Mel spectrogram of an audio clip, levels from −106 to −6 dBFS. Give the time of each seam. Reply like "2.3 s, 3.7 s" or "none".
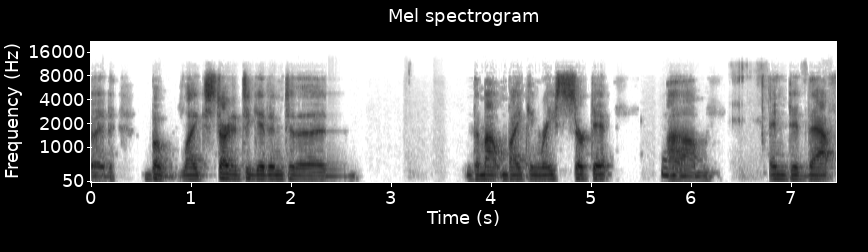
none

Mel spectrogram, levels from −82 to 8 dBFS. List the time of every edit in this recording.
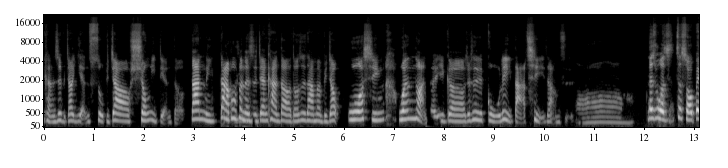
none

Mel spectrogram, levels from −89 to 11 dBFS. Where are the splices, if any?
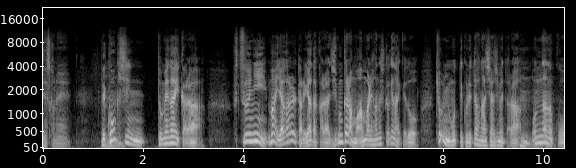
1.2 s

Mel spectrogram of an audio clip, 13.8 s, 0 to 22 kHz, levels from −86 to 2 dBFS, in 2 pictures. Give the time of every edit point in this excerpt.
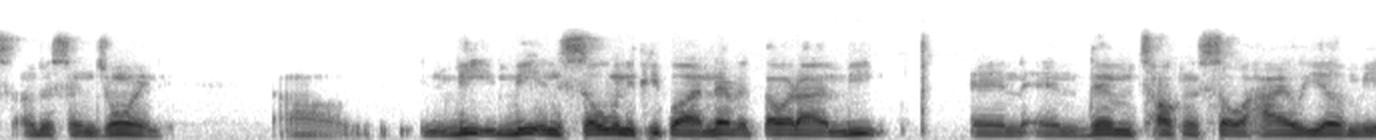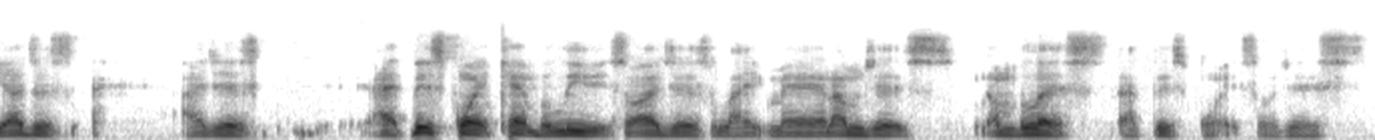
none

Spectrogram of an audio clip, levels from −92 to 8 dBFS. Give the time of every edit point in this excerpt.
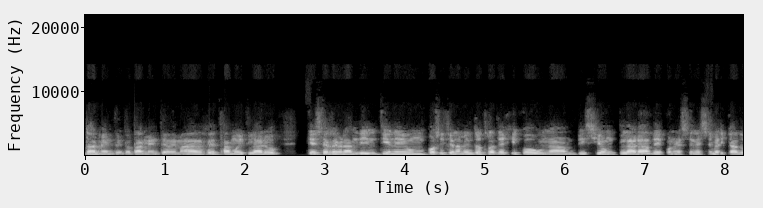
none

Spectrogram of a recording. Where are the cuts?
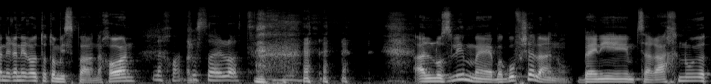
1.9 s, 4.1 s, 5.7 s

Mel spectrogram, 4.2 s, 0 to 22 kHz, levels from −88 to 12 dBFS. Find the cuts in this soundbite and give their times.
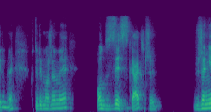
2.9 s

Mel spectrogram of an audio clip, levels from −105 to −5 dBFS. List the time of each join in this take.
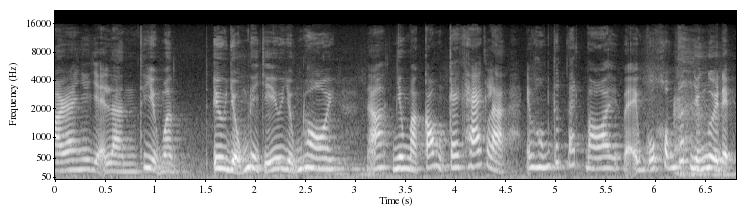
none

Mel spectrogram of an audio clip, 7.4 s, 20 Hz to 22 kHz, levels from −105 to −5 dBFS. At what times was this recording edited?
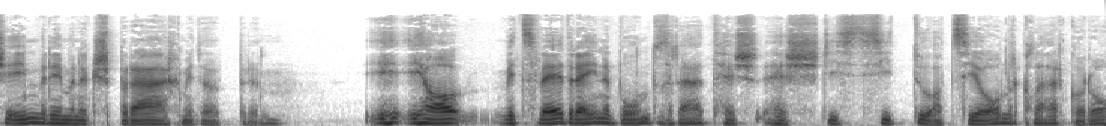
none

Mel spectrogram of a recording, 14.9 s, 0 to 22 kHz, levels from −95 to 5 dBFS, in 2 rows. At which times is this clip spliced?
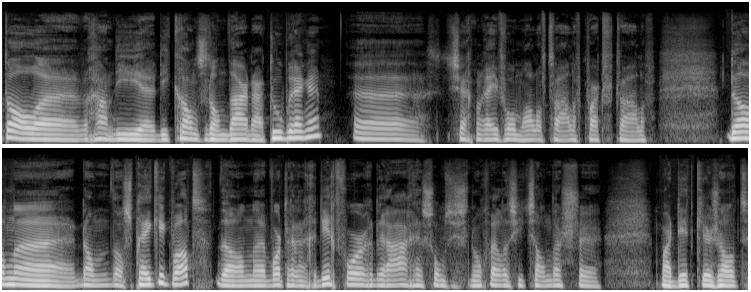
none

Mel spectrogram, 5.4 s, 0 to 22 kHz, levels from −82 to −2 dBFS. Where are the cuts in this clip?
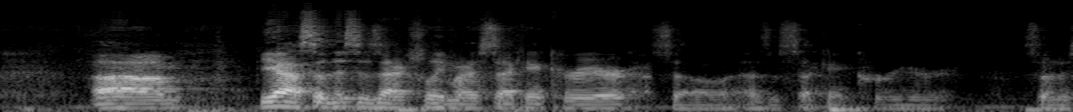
3.2 s

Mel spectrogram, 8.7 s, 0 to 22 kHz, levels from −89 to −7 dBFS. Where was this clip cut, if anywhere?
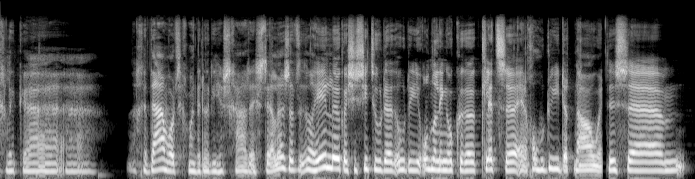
2.5 s, 7.5 s

